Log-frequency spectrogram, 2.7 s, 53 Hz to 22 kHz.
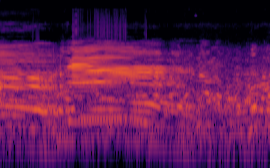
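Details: Sahiwal bull calves at Aftabganj cattle market, bought by a farmer from Rajbari, Bangladesh, on 18 October; a drawn-out harmonic moo swells and fades over about a second amid market chatter and crowd noise.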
